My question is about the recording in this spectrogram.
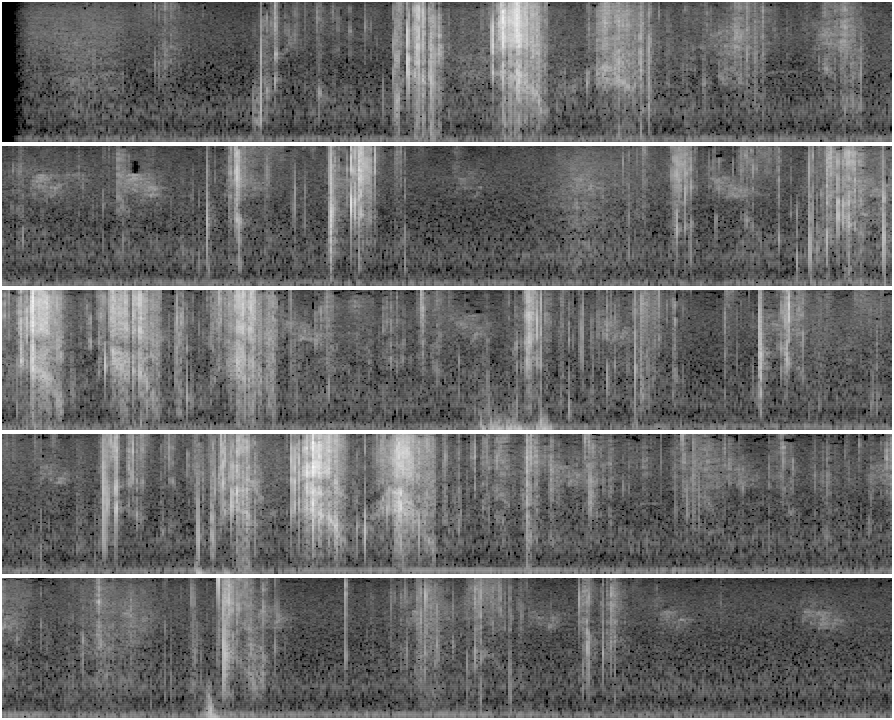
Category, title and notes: Sound effects > Animals
Dog Chewing Eating ASMR
Elderly dog (chihuahua-poodle/terrier mix) chewing some food, recorded very close up.
pet, animal, dog, eating, asmr, chewing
